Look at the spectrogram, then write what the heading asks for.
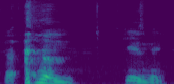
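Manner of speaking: ordinary talk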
